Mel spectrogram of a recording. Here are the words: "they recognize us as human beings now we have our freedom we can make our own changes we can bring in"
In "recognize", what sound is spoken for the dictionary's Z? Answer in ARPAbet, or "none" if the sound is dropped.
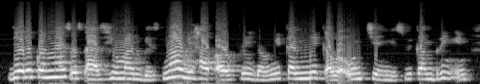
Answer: S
